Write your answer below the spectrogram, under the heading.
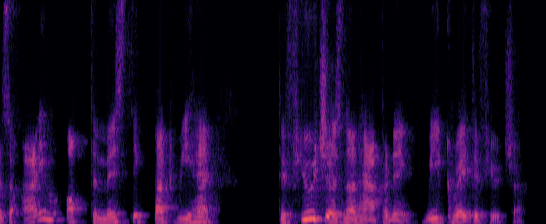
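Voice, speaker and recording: A man speaks with a German accent. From Germany. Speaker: city business development executive. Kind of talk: panel interview.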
